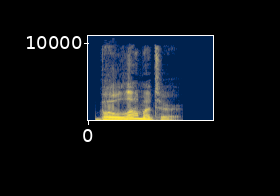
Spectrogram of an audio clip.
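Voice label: "bolometer", British English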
